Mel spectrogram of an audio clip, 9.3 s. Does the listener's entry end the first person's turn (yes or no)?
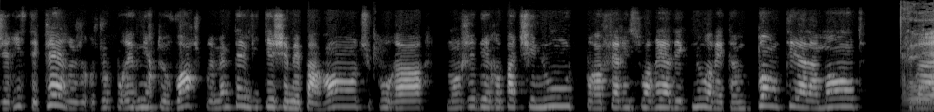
yes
